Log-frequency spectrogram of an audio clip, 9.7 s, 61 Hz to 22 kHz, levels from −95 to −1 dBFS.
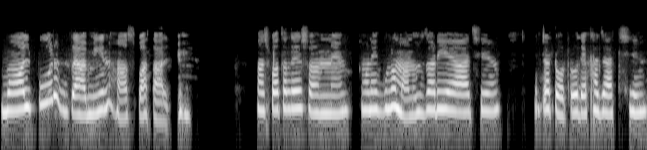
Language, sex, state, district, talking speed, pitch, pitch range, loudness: Bengali, female, West Bengal, Malda, 85 wpm, 285 Hz, 260-305 Hz, -18 LUFS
